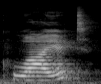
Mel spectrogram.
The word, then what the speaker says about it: quiet: Keep quiet, this one. Pronunciation में भी difference है. This is quiet, quiet, quite, quite, quiet. Alright, this is important to understand.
